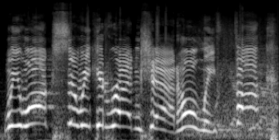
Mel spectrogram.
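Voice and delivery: real triumph, stretched out; excited shouting. Real, not acted. Celebrating a perfect segment.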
